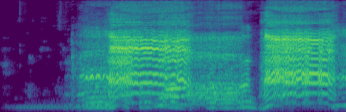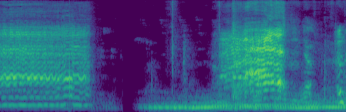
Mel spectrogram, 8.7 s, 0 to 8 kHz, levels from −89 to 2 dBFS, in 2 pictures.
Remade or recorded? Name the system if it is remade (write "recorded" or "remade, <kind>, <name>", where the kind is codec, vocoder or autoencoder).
recorded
